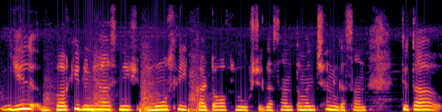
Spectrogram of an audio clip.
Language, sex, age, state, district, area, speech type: Kashmiri, female, 18-30, Jammu and Kashmir, Kupwara, rural, spontaneous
